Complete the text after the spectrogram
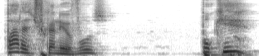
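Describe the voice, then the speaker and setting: A man pastor, preaching a fervent sermon that rises into loud calls and readings from scripture. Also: high-pitched, sing-song, normal speed, slightly rough.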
